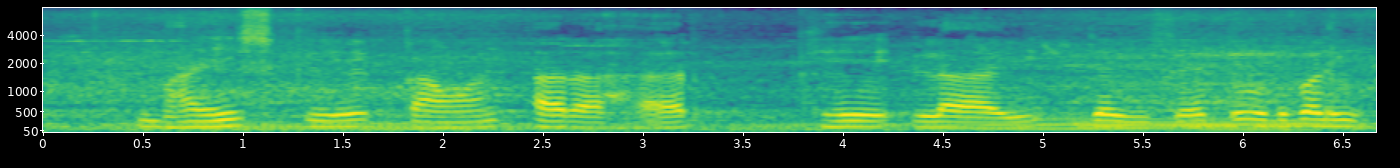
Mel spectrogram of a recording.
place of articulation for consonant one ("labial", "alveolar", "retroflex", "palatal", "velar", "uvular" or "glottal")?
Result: labial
